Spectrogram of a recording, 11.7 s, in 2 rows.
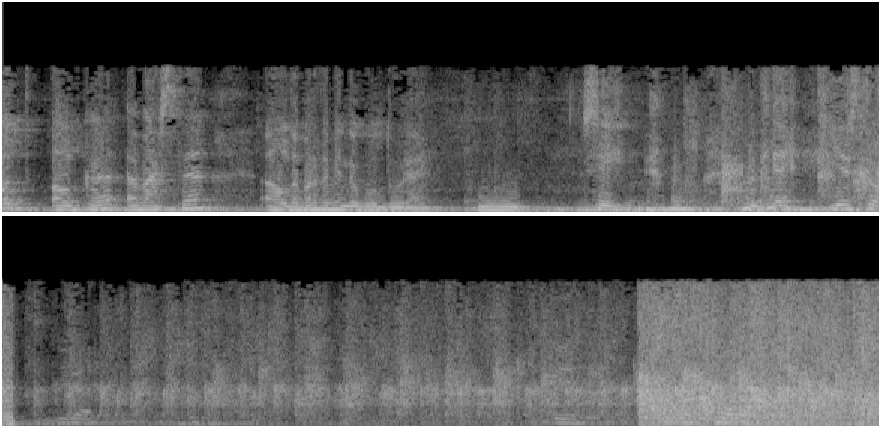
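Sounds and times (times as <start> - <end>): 
speech: 0.3 - 6.2
audience applause: 5.8 - 11.6.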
